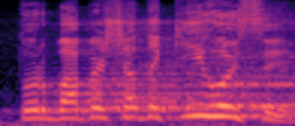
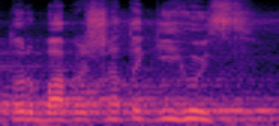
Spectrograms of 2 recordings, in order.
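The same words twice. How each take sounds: First: Uncle asking louder. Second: Said in the usual way. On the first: Retold or imitated. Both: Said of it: "গিয়া বলে".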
